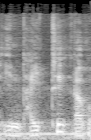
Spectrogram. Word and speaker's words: indict: C는 묵음입니다. 그래서 indict라고 발음해요.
